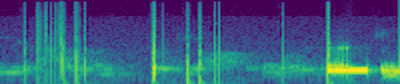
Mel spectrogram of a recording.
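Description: A telephone caller's line over the air: sharp clicks and crackle with a faint steady tone, then the caller's voice starting through the phone near the end.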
